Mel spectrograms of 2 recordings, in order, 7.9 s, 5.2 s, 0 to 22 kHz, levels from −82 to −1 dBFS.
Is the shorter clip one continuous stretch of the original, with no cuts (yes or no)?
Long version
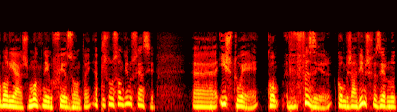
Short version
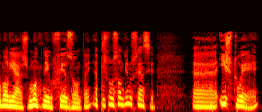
yes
